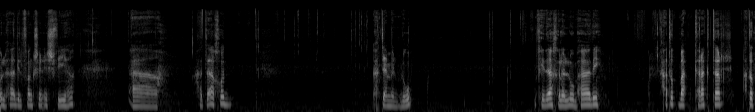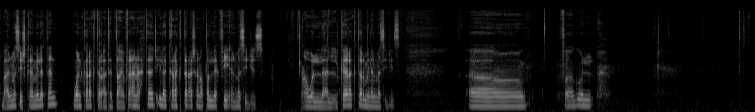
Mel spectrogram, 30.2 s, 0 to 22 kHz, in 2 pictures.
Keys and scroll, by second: 6.8-8.1 typing, 9.8 typing, 29.9 Escape.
